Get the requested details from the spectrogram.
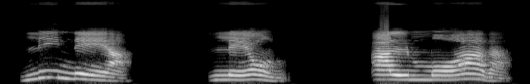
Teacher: nota que estas vocales fuertes no se agrupan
